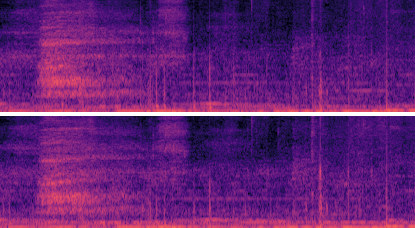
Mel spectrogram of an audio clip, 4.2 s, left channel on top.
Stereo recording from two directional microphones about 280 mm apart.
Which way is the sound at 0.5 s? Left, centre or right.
Centre.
